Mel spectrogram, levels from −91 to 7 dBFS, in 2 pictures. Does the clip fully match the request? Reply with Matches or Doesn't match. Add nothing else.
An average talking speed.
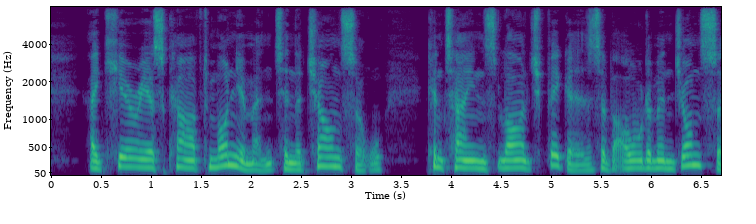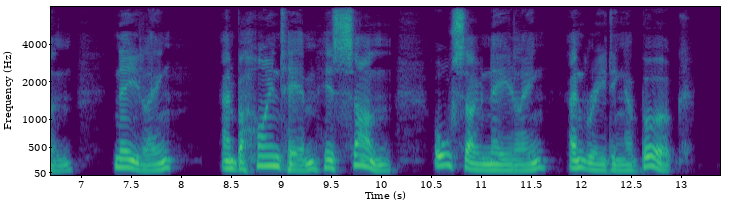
Doesn't match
